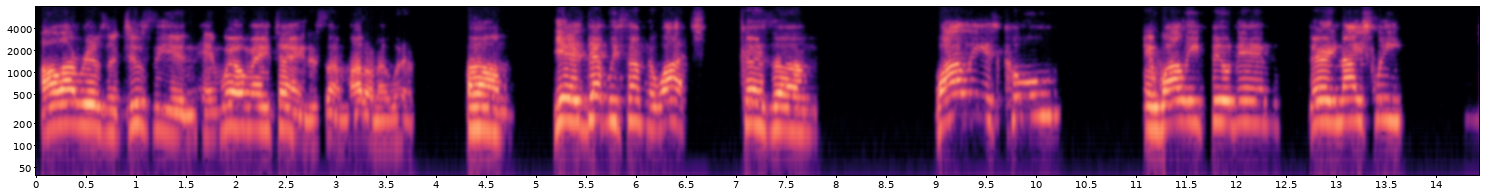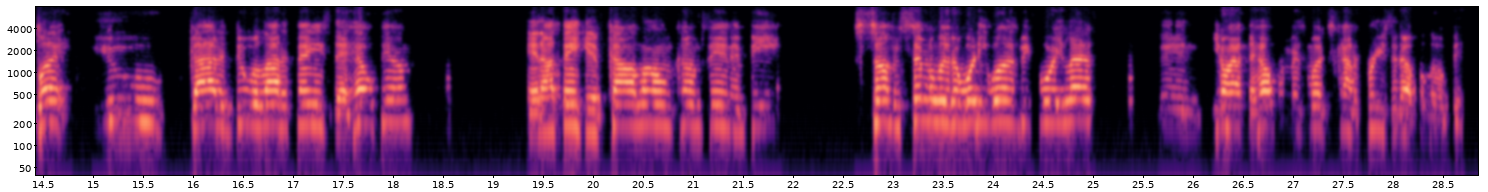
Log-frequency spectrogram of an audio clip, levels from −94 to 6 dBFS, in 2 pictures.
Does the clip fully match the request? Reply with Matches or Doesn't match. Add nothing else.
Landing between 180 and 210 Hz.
Matches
